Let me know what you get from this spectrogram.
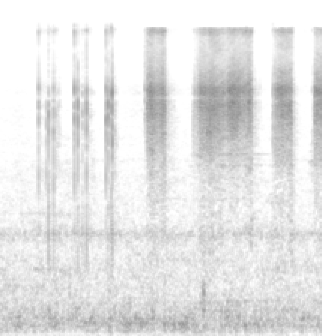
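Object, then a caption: Cement floor. A cement floor is scratched, starting with a cluster of quick, light scratchy ticks. These give way to longer, bright, hissing rasps that sweep back and forth with short pauses between them. The sound is almost entirely high-frequency, with no low rumble.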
